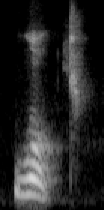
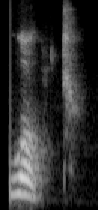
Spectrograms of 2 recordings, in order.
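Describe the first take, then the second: First: The ending sounds like a t. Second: The same.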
